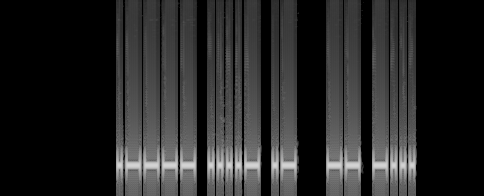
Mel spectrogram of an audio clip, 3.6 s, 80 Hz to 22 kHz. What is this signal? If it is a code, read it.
Morse code, heard as a keyed tone, about 36 wpm, 690 Hz. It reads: 14A MB
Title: Field Day Exchanges Encore - 35wpm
